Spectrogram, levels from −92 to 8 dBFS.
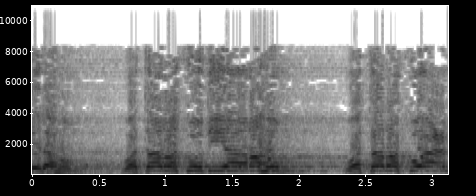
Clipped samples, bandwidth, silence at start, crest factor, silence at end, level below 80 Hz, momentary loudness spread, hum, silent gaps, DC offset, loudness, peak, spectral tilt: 0.3%; 8.8 kHz; 0 s; 8 dB; 0 s; -46 dBFS; 10 LU; none; none; under 0.1%; -9 LUFS; 0 dBFS; -3.5 dB/octave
